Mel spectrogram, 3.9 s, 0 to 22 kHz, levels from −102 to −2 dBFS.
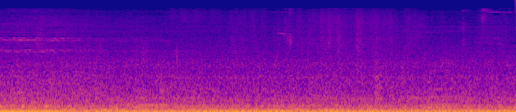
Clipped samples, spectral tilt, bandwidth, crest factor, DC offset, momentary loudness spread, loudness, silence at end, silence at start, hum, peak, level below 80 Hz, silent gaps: under 0.1%; -7.5 dB/octave; 5.8 kHz; 12 dB; under 0.1%; 2 LU; -39 LUFS; 0 s; 0 s; none; -20 dBFS; -32 dBFS; none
